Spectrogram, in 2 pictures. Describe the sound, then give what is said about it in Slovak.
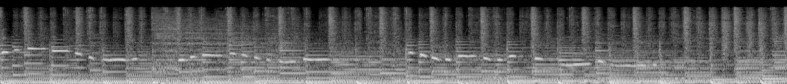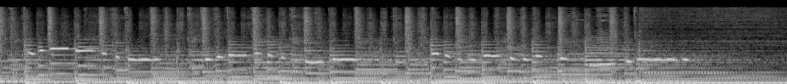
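A whistled melody rises and falls over a full, steady instrumental backing, carrying the tune clearly throughout with no singing or talking. “Tak si zapískám a vzpomenu si na venkovský ráj, na káči, na husy.”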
